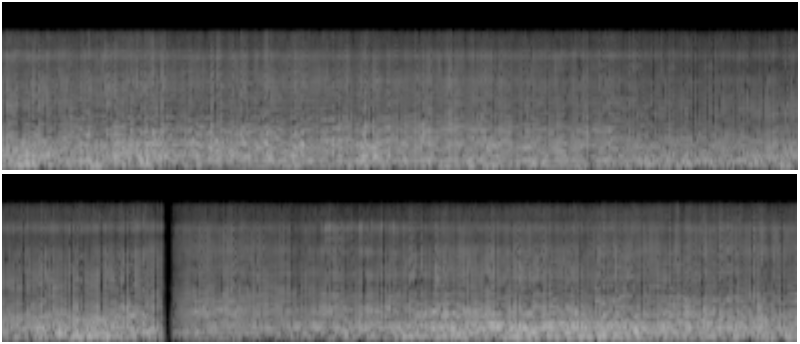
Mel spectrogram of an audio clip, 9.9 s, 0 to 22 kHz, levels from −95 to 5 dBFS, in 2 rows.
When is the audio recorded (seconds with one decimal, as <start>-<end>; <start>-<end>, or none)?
none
